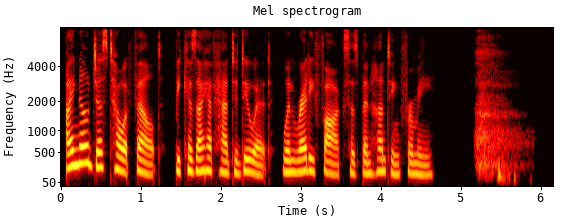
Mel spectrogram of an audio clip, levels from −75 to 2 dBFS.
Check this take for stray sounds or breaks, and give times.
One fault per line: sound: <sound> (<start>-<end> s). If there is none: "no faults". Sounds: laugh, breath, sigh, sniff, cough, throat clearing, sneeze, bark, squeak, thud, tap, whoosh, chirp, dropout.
sound: sigh (5.2-5.9 s)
